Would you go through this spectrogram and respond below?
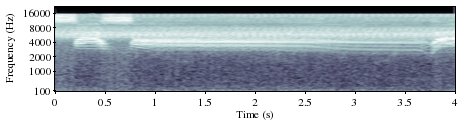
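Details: Robust cicada (Minmin-zemi) sings in a forest on 19 August 2012, in summer: a loud, steady, shrill buzzing drone with a wavering swell at the start and end.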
